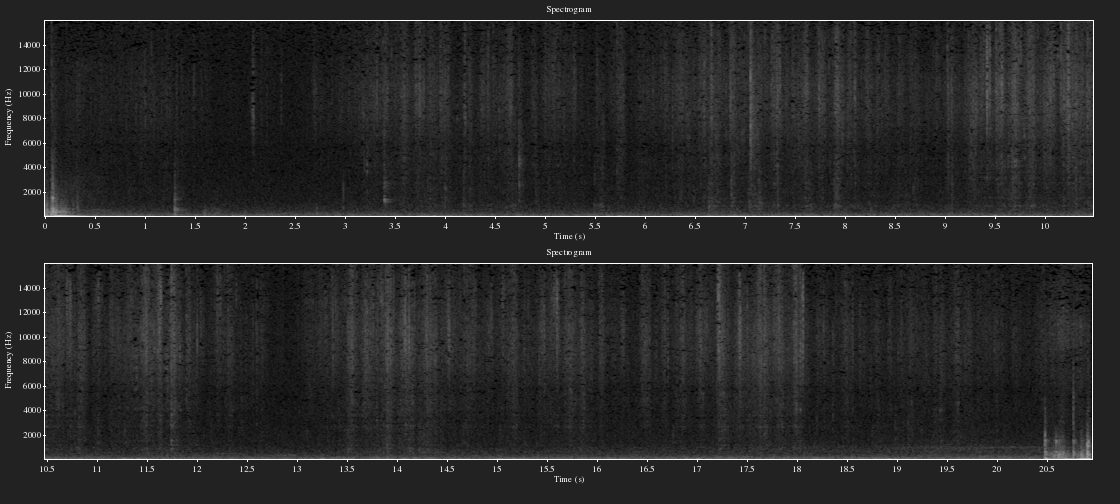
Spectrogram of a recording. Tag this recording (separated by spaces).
blind close field-recording wind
